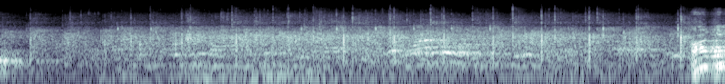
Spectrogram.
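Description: Sustained audience applause fills a wedding celebration hall, steady and dense throughout, with a voice speaking over it and a louder burst of clapping near the end.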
